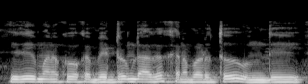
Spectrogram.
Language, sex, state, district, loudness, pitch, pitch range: Telugu, male, Telangana, Hyderabad, -12 LUFS, 115 Hz, 110-125 Hz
